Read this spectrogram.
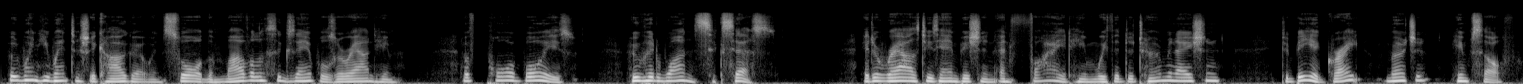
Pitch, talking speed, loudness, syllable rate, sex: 145 Hz, 140 wpm, -17 LUFS, 4.5 syllables/s, male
